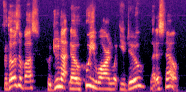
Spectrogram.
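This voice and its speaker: A man's voice: sits high, lively intonation, brisk, husky, poor audio. A young man hosting a podcast, reading an upbeat intro and asking the guest questions. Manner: upbeat, hyping, says "I love it". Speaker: podcast host.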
